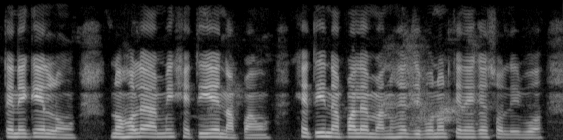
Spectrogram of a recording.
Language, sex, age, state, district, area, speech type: Assamese, female, 60+, Assam, Morigaon, rural, spontaneous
